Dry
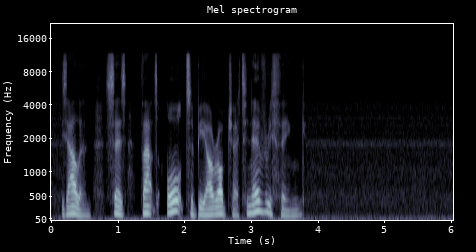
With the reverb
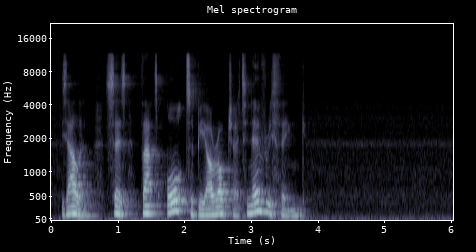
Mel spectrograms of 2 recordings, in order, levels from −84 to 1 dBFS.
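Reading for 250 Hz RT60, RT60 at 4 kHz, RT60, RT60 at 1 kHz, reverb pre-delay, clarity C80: 0.70 s, 0.70 s, 0.60 s, 0.60 s, 3 ms, 18.5 dB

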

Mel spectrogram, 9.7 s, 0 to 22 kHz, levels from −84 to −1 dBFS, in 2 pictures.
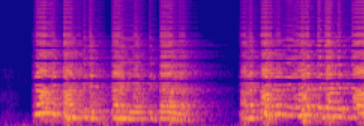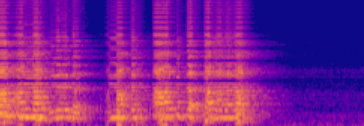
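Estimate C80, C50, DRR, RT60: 10.0 dB, 7.5 dB, −8.0 dB, 1.1 s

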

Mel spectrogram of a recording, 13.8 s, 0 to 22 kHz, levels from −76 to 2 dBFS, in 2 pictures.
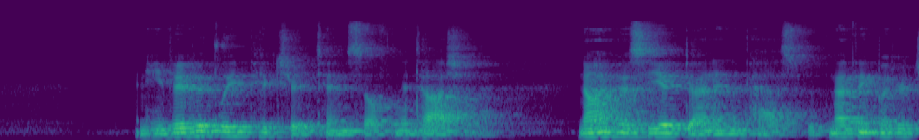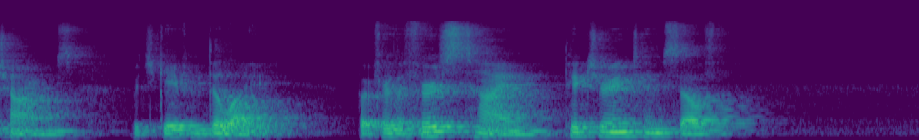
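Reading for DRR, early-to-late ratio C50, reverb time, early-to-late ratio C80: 2.0 dB, 4.0 dB, 1.1 s, 6.0 dB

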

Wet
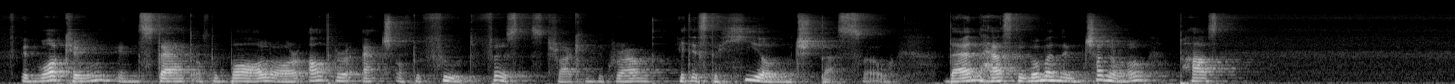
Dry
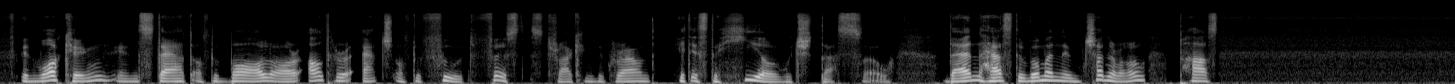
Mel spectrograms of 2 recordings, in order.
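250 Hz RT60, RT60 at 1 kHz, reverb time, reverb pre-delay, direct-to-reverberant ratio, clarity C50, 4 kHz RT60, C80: 1.0 s, 1.0 s, 1.0 s, 4 ms, 6.0 dB, 9.0 dB, 0.95 s, 11.0 dB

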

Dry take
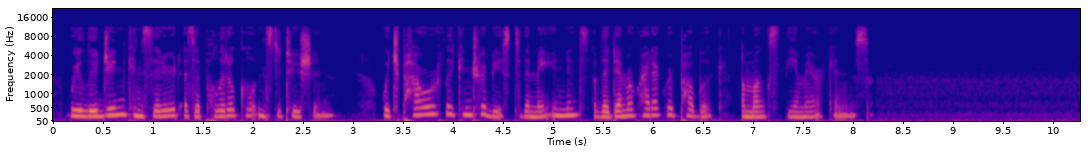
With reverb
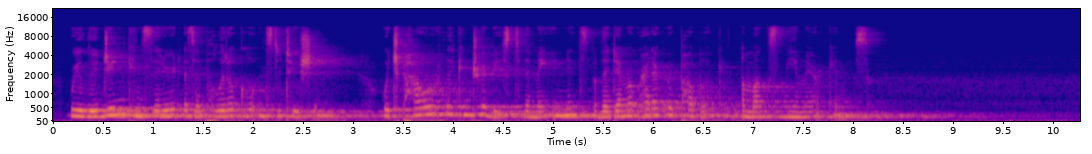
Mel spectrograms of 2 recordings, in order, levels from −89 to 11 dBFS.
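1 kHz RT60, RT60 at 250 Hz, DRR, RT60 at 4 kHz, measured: 1.9 s, 3.7 s, 5.5 dB, 1.2 s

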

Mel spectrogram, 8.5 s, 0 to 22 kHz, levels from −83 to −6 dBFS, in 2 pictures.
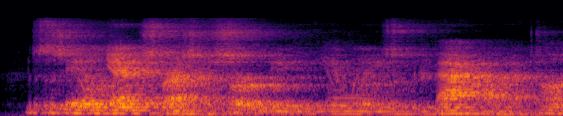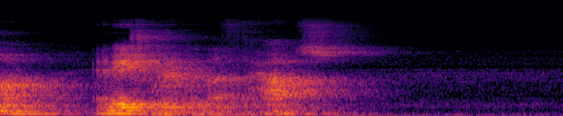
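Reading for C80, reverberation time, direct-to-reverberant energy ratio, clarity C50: −0.5 dB, 1.5 s, −9.5 dB, −5.0 dB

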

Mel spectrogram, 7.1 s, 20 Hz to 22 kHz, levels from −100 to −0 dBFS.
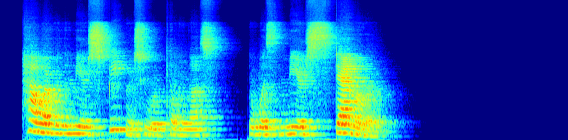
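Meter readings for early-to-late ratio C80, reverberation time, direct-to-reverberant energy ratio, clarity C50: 7.0 dB, 0.60 s, −1.0 dB, 3.0 dB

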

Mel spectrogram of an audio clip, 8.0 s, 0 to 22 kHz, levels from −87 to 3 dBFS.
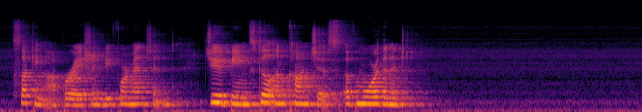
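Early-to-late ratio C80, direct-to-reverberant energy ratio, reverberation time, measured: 8.5 dB, 4.5 dB, 1.1 s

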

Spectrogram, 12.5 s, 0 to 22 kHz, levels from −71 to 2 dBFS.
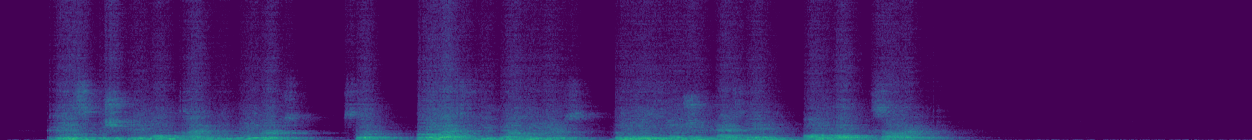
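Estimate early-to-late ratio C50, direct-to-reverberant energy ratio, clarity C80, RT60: −3.0 dB, −8.0 dB, 0.0 dB, 1.3 s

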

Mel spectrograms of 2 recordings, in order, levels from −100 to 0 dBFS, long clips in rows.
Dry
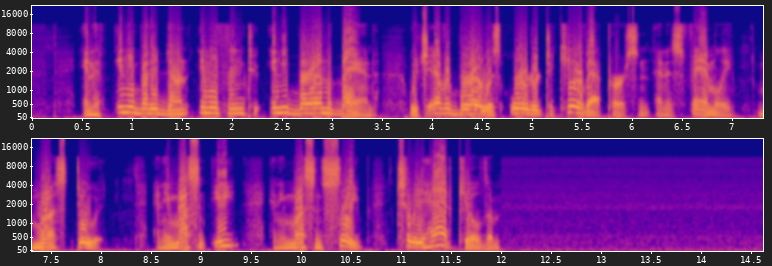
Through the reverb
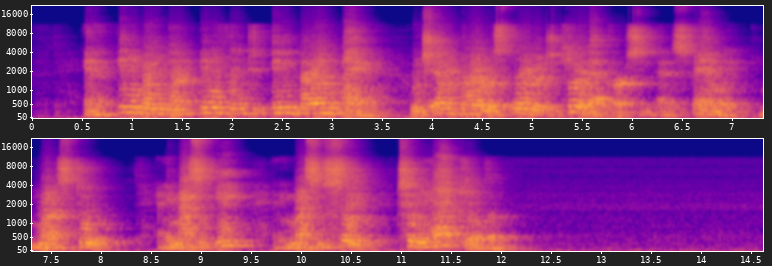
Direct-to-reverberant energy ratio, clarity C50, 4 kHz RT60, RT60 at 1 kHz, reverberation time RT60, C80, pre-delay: −6.0 dB, 1.5 dB, 0.70 s, 0.75 s, 0.75 s, 4.5 dB, 25 ms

